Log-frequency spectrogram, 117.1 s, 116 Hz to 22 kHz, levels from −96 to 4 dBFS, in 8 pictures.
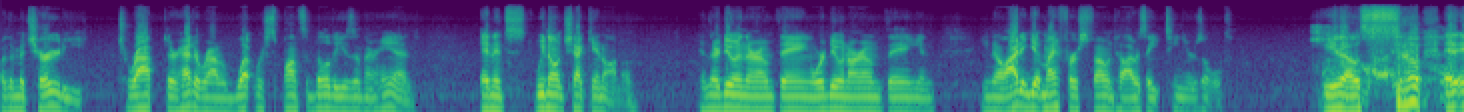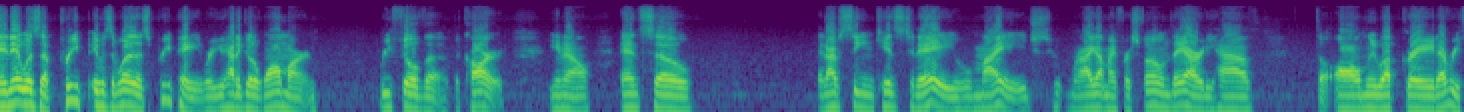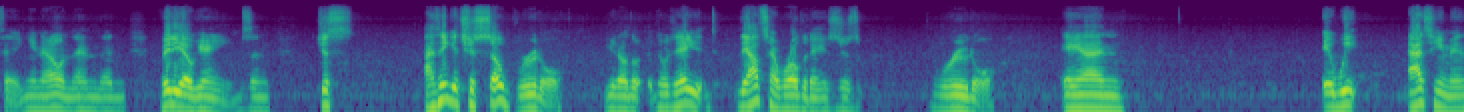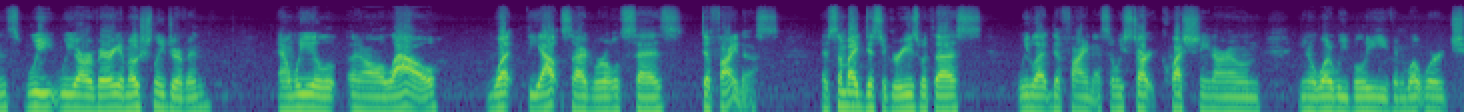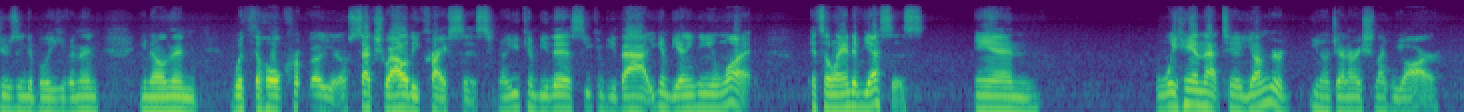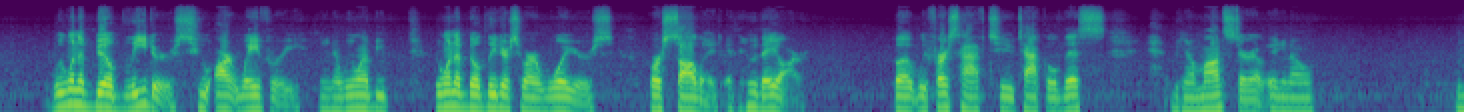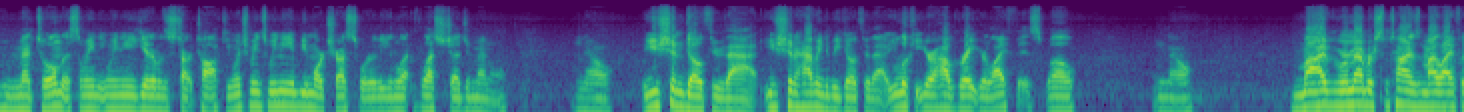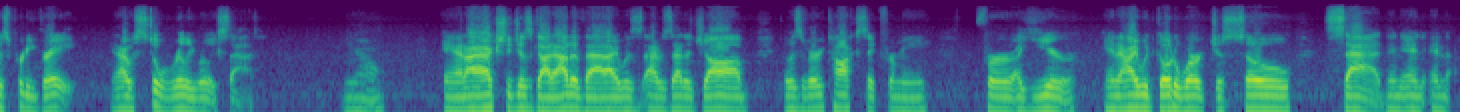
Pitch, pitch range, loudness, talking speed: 125 Hz, 120-135 Hz, -20 LUFS, 190 wpm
